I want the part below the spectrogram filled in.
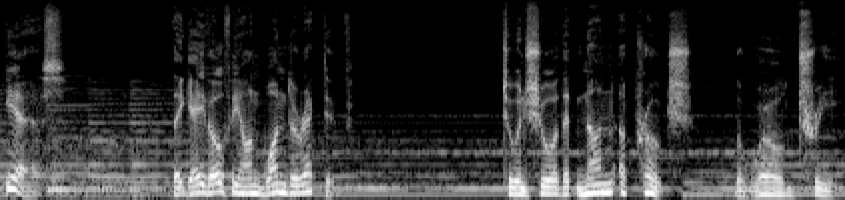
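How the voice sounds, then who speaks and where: An actor playing a solemn, courteous old ruler in a game cutscene, speaking formally and with measured dignity. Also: male voice, medium pitch, expressive. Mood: grave, explanatory. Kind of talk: dramatic game cutscene acting. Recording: orchestral music behind the voice.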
